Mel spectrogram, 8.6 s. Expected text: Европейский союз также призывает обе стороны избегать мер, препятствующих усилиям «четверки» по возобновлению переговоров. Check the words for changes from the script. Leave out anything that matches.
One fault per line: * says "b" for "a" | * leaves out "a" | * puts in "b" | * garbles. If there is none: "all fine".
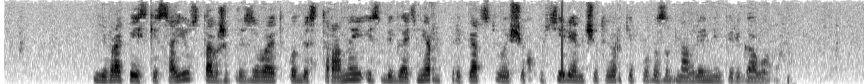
all fine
